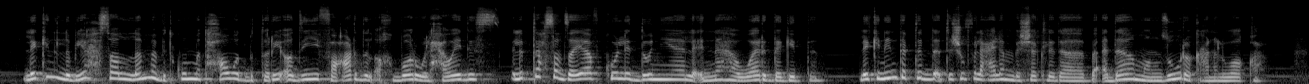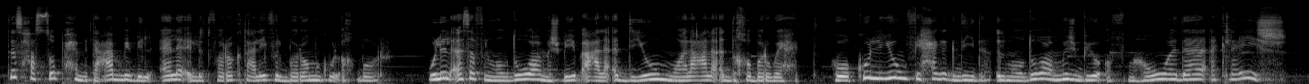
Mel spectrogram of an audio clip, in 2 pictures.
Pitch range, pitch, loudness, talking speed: 185-240 Hz, 215 Hz, -22 LUFS, 160 wpm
